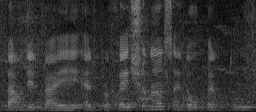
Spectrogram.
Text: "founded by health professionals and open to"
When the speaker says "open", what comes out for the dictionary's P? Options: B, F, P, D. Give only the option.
P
